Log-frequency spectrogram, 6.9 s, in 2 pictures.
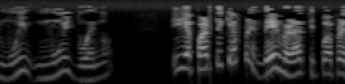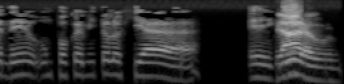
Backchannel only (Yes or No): No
